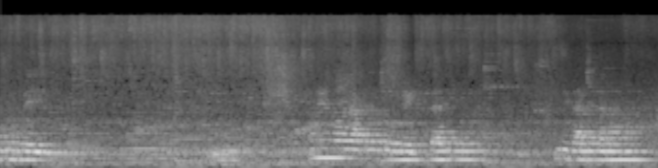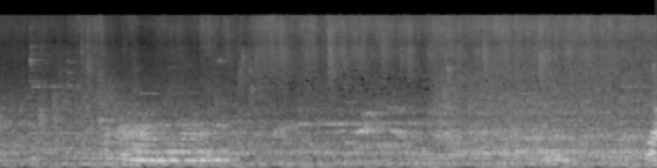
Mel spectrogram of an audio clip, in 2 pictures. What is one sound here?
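A middle-aged woman talks with animation, close by.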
